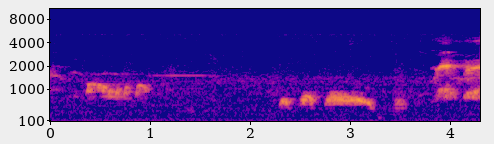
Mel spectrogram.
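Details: Female dove calling to stimulate males: quiet, hollow coos in two short groups, the second longer and stronger, then a higher double note at the end over a faint hum.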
